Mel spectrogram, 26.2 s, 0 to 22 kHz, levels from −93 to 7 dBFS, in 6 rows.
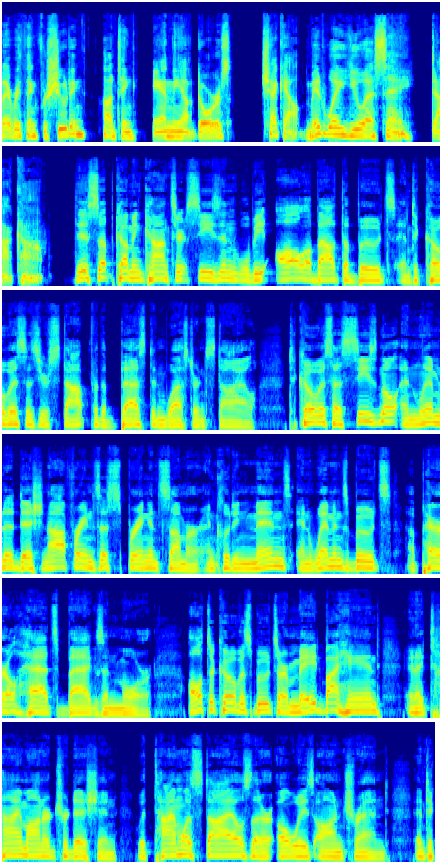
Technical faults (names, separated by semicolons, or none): none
